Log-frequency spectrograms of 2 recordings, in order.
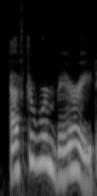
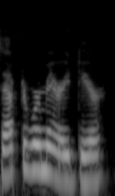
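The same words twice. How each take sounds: First: Higher, startled After we're married!; surprised exclamation. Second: Said in the usual way. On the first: A narrator's reading. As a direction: throw it back in shock. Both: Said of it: "exclaimed Mister Bumble".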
